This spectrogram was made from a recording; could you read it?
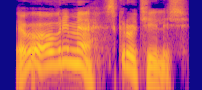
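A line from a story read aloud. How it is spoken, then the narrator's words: Cheerful. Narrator (Russian): весело сказал Степан Геннадьевич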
